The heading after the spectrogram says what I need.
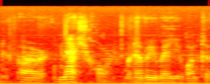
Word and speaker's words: Nashorn: They're all wrong anyway because, unless you're German of course, then you've got the proper pronunciation. Basically means nose horn, or rhino. Nushorn.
